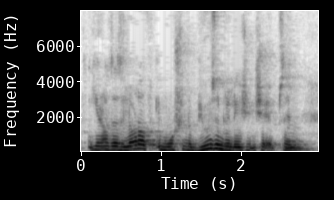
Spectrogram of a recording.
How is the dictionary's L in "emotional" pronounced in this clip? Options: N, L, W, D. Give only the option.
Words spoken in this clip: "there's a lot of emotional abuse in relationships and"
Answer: N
